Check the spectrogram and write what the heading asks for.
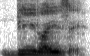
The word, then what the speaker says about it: Blazy: really small one um be lazy that's basically how you pronounce it and um a lot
